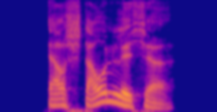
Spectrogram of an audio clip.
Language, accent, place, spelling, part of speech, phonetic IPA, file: German, Germany, Berlin, erstaunliche, adjective, [ɛɐ̯ˈʃtaʊ̯nlɪçə], De-erstaunliche.ogg
- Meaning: inflection of erstaunlich: 1. strong/mixed nominative/accusative feminine singular 2. strong nominative/accusative plural 3. weak nominative all-gender singular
